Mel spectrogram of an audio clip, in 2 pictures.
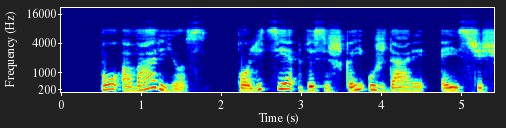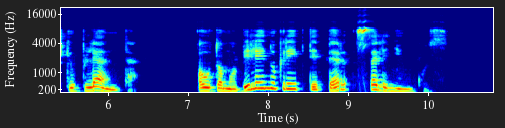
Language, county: Lithuanian, Panevėžys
